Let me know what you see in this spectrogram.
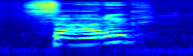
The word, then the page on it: saaryG: Xyzyl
